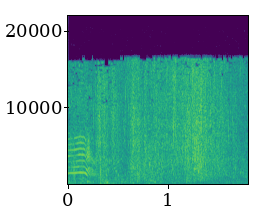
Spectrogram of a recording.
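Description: A brief cry rings out, then a heavy splash as a person is tipped from a boat into a warm lake, followed by continuous sloshing and churning, fairly loud throughout.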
